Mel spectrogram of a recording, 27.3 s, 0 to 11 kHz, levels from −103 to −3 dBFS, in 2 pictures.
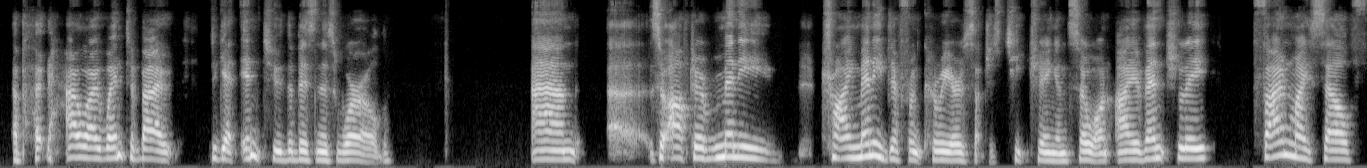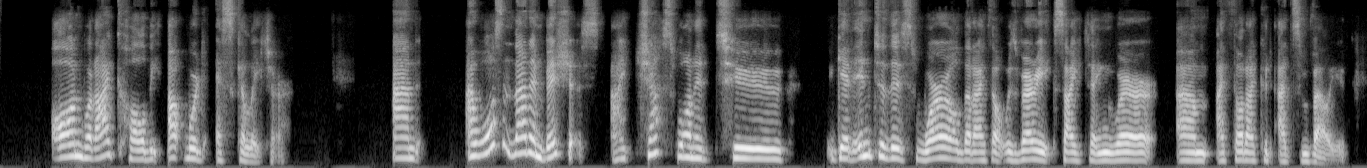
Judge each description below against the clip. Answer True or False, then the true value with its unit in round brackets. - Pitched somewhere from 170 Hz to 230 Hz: True (185 Hz)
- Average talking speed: True (145 wpm)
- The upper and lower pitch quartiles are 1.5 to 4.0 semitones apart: False (4.7 semitones)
